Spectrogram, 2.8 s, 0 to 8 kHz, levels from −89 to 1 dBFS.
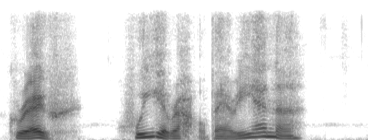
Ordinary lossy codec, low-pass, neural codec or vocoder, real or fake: AAC, 48 kbps; 7.2 kHz; codec, 16 kHz in and 24 kHz out, 0.6 kbps, FocalCodec, streaming, 2048 codes; fake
